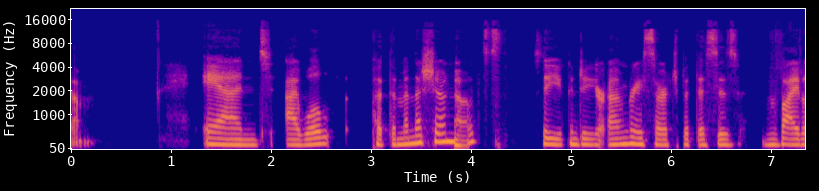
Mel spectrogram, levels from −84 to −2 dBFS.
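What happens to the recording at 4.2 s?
At 4.2 s the audio is in the middle of a stretch of repeated packet loss (robotic sound), running from about 3.79 s to 5.39 s. Audio data keeps going missing or arriving too late, and each hole is papered over by extending the sound just before it, with the next hole following soon after. About a dozen short gaps, none longer than 49 ms, leave about a third of that span concealed, so the speech turns choppy, with pieces missing.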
